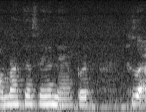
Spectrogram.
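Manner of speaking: ordinary delivery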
